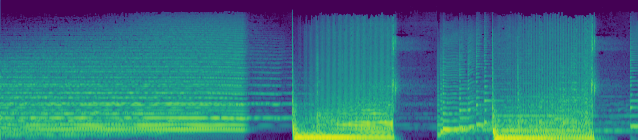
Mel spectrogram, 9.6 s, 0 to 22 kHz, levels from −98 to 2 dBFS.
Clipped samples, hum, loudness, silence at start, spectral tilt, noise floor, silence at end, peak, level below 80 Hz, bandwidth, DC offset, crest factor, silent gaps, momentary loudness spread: under 0.1%; none; -15 LUFS; 0 s; -6.5 dB/octave; -50 dBFS; 0 s; -2 dBFS; -14 dBFS; 13.5 kHz; under 0.1%; 12 dB; none; 11 LU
